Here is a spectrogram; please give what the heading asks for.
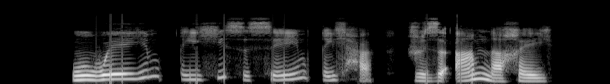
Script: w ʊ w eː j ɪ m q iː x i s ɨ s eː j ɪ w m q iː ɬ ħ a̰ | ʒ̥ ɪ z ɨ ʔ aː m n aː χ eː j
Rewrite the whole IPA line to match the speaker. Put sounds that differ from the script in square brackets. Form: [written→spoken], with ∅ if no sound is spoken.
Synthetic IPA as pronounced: w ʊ w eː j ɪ m q iː x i s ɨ s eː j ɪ [w→∅] m q iː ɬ ħ a̰ | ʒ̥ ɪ z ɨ ʔ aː m n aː χ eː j

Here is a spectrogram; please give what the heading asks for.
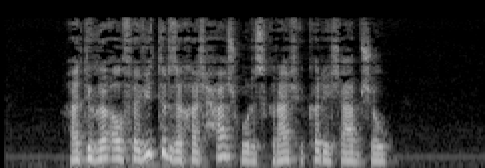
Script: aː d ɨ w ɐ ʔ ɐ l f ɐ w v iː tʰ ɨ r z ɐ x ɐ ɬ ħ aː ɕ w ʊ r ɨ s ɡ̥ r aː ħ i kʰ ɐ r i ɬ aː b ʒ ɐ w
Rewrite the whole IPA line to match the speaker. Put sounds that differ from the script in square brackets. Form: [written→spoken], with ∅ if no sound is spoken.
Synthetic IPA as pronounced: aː d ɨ [w→ɣ] ɐ ʔ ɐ l f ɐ [w→∅] v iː tʰ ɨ r z ɐ x ɐ ɬ ħ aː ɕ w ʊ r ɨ s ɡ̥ r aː [ħ→f] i kʰ ɐ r i ɬ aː b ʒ ɐ w

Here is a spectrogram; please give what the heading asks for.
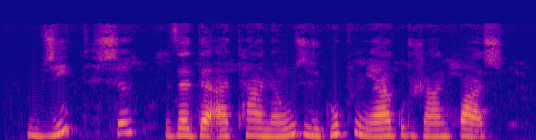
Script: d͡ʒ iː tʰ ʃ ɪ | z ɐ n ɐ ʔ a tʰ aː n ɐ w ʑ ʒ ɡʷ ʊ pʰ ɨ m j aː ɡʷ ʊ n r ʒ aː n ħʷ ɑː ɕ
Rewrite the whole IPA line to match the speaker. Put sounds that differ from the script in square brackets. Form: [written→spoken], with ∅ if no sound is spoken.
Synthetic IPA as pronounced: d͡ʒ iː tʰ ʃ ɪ | z ɐ [n→d] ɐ ʔ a tʰ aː n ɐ w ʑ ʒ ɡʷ ʊ pʰ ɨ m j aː ɡʷ ʊ [n→∅] r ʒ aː n ħʷ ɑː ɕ

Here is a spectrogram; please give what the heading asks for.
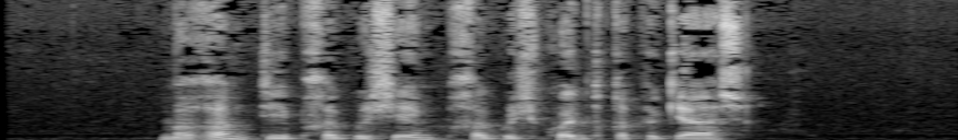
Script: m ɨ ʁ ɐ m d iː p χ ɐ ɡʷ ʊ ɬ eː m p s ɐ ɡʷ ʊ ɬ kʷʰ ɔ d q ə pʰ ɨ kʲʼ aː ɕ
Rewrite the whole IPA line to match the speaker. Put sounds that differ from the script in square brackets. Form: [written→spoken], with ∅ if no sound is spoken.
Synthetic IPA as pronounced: m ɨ ʁ ɐ m d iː p χ ɐ ɡʷ ʊ ɬ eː m p [s→χ] ɐ ɡʷ ʊ ɬ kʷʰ ɔ d q ə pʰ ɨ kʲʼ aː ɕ

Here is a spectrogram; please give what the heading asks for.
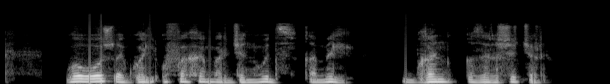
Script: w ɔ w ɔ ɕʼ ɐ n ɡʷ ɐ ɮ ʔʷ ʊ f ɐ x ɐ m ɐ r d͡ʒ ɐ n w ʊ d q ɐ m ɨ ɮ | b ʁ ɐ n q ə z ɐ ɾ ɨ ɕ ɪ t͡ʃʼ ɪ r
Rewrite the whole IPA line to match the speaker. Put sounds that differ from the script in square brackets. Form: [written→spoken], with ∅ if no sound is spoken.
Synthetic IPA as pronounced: w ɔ w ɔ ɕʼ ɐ [n→∅] ɡʷ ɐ ɮ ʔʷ ʊ f ɐ x ɐ m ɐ r d͡ʒ ɐ n w ʊ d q ɐ m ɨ ɮ | b ʁ ɐ n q ə z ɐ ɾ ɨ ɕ ɪ t͡ʃʼ ɪ r

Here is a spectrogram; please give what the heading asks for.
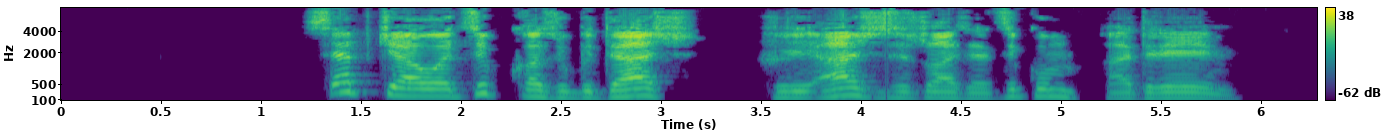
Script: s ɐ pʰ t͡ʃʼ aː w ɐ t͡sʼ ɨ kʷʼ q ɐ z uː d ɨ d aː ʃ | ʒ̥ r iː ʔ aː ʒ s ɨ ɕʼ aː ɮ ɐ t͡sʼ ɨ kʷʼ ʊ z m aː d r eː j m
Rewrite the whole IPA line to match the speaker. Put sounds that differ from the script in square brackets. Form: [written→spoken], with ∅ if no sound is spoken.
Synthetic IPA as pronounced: s ɐ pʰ t͡ʃʼ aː w ɐ t͡sʼ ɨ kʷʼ q ɐ z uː [d→b] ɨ d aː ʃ | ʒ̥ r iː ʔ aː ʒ [s→z] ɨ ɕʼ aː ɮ ɐ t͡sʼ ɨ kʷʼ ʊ [z→∅] m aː d r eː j m

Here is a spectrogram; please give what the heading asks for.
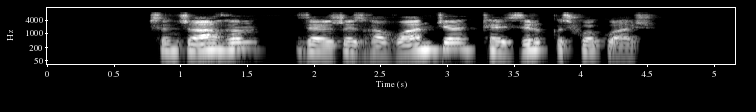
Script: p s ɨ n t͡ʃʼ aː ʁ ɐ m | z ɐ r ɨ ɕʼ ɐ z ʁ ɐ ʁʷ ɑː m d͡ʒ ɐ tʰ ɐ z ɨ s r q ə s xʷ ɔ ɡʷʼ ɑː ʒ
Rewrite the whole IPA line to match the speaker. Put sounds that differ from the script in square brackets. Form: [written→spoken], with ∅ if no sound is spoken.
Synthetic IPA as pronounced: p s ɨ n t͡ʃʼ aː ʁ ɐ m | z ɐ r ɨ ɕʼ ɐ z ʁ ɐ ʁʷ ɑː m d͡ʒ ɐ tʰ ɐ z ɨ [s→∅] r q ə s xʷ ɔ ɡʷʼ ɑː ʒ

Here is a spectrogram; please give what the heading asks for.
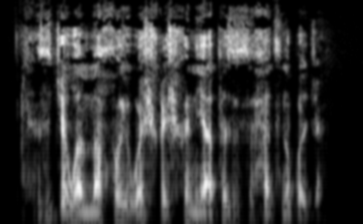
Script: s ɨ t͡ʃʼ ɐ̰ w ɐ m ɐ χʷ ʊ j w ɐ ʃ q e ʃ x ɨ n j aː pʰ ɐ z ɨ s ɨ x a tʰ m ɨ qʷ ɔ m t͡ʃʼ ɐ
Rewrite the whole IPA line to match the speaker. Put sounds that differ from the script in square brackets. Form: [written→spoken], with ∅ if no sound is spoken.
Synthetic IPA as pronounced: [s→z] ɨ t͡ʃʼ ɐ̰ w ɐ m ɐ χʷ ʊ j w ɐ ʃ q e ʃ x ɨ n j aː pʰ ɐ z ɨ s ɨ [x→ħ] a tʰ [m→n] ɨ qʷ ɔ [m→∅] t͡ʃʼ ɐ

